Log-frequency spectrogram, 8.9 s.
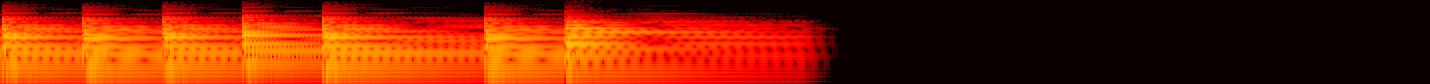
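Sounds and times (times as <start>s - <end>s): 
piano piece: 0.0s - 5.2s.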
